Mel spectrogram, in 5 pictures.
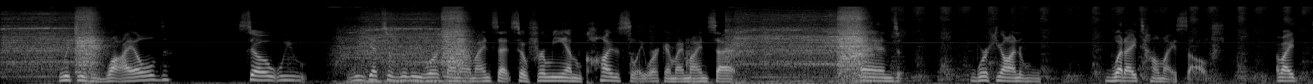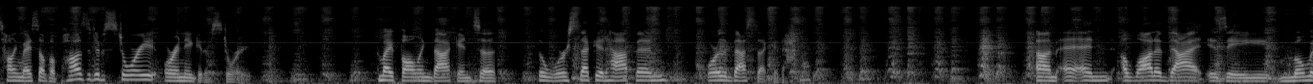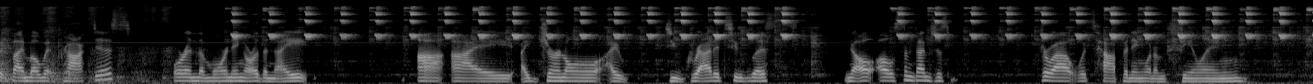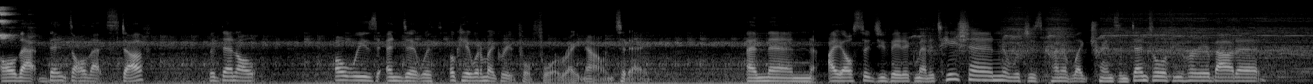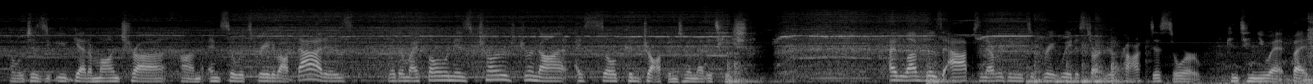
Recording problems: machinery noise; very loud; throughout; 1 dB above the speech
high-pitched whine; faint; throughout; 2.5 kHz, 35 dB below the speech

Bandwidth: 15.5 kHz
